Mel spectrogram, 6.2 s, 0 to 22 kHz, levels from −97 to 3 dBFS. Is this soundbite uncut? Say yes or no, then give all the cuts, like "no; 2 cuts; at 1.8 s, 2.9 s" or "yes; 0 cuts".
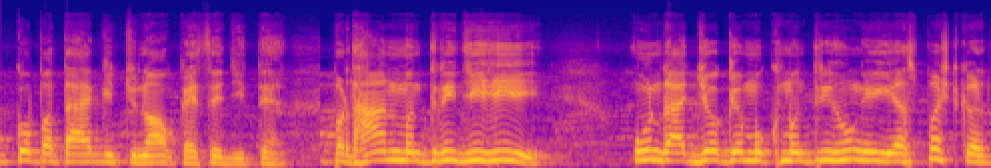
no; 1 cut; at 2.0 s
